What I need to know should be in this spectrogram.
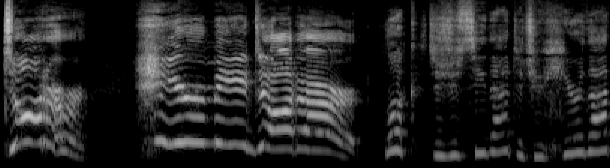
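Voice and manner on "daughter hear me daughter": loud, high, impassioned emotional cry. Saying a line as an actor, calling out to a daughter, with an emotional cry. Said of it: "That was emotion in my voice".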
